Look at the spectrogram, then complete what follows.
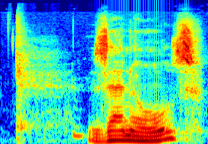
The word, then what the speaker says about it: Xeno's: You're a founder of XENO'S. Have I said it right? Yeah, perfect. XENO.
